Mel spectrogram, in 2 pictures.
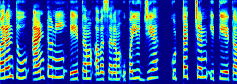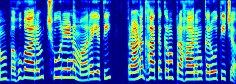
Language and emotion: Sanskrit, neutral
